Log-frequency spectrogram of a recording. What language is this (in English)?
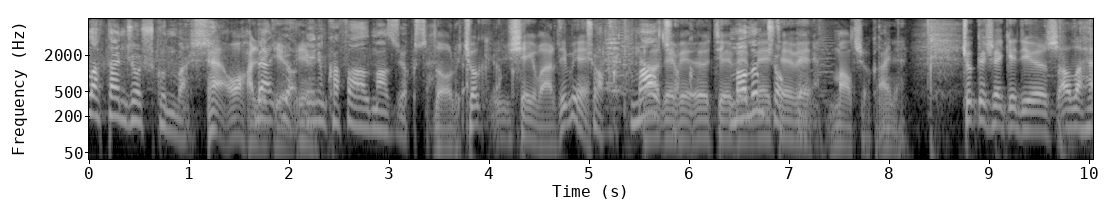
Turkish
